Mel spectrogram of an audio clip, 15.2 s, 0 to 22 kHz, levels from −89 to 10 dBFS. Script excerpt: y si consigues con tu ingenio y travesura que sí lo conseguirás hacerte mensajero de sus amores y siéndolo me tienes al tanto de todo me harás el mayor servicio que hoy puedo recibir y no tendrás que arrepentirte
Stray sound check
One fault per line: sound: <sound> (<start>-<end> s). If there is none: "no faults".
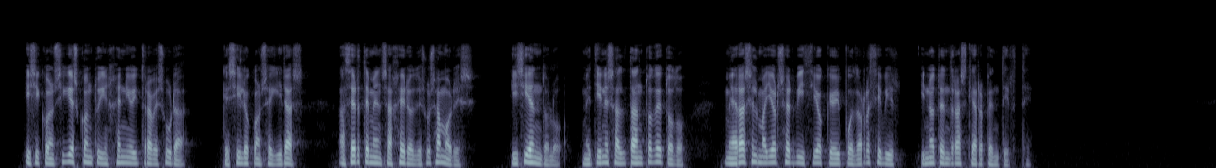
no faults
